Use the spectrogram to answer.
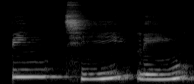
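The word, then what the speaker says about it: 冰淇淋: The correct tones for bing, ti, ling are bing, high-level tone, first tone. Ti, rising tone, second tone.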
